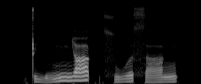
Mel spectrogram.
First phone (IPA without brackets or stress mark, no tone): ʈ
